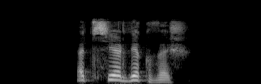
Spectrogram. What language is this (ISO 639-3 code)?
kab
